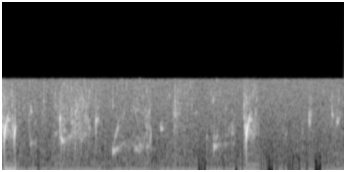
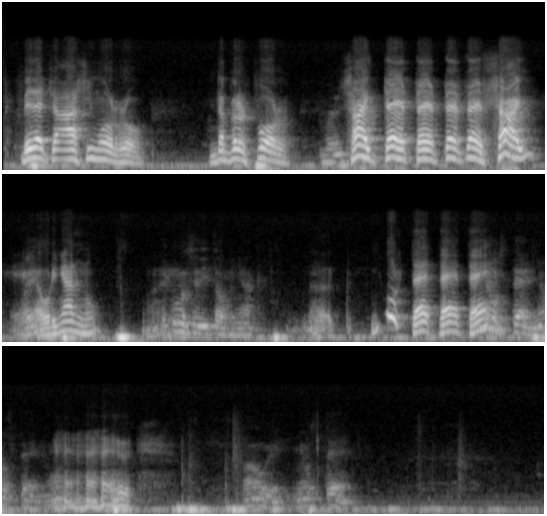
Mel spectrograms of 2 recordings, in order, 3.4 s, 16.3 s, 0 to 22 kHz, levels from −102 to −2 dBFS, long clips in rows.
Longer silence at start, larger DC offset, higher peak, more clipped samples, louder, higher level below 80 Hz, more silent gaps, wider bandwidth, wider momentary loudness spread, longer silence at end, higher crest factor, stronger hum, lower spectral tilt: second, 0 s vs 0.2 s; neither; first, 0 dBFS vs -10 dBFS; neither; first, -23 LUFS vs -27 LUFS; second, -56 dBFS vs -40 dBFS; neither; second, 4 kHz vs 6.4 kHz; second, 13 LU vs 22 LU; second, 0 s vs 0.45 s; about the same, 22 dB vs 18 dB; neither; second, 2 dB/octave vs -9 dB/octave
